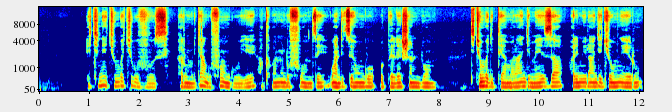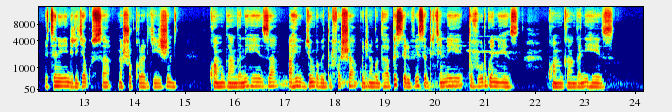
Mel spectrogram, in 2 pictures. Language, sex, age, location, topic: Kinyarwanda, female, 25-35, Kigali, health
